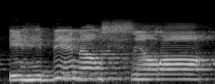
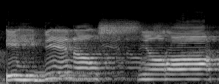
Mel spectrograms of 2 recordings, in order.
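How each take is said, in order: No difference in how they are said.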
